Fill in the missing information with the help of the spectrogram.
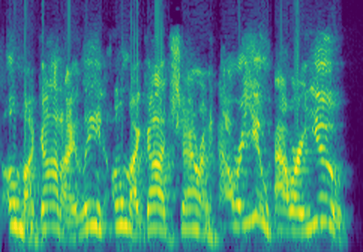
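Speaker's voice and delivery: high, loud effusive greeting; shrieking society greeting; gushing greeting. Acted. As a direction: pour on the delight. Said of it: "over and over".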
